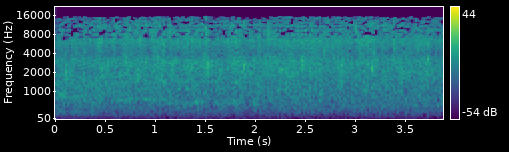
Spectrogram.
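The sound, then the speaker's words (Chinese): An audience applauds steadily for about four seconds, a dense, even patter of hand claps at a constant moderate loudness with no voices over it. “你们知道为什么现在鼓掌人不多啊？”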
